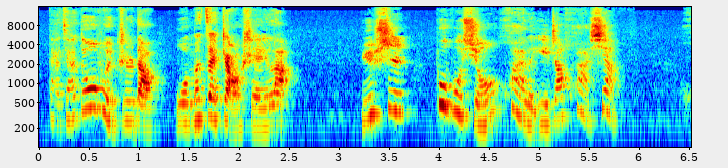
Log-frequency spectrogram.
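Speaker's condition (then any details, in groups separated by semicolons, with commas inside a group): No condition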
